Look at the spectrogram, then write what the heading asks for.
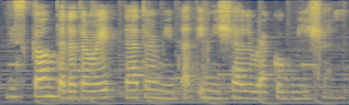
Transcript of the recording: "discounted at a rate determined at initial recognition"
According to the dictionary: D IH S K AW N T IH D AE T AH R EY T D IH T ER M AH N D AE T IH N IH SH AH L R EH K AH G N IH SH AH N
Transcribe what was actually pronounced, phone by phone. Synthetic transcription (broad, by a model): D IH S K AW N T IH D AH T AH R EY T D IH T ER M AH N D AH T IH N IH SH AH L R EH K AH G N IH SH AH N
